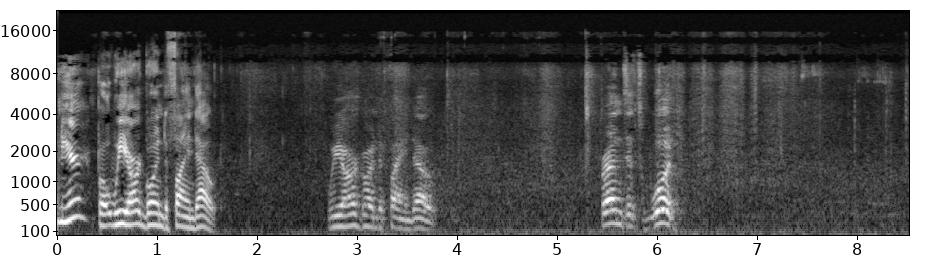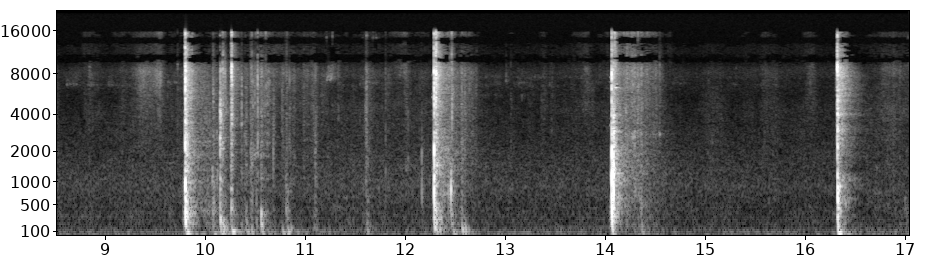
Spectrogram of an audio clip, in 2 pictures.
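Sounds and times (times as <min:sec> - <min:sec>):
axe chopping firewood: 0:09.8 - 0:10.9, 0:12.2 - 0:12.8, 0:14.0 - 0:14.6, 0:16.3 - 0:16.7.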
